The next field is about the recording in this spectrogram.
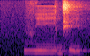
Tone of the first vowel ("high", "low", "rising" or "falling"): high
